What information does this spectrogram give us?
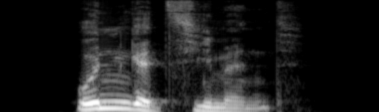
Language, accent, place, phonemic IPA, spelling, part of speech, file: German, Germany, Berlin, /ˈʊnɡəˌt͡siːmənt/, ungeziemend, adjective, De-ungeziemend.ogg
- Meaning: unbecoming, unseemly, indecent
